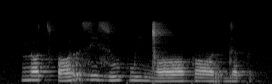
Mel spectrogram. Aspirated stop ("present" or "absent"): absent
